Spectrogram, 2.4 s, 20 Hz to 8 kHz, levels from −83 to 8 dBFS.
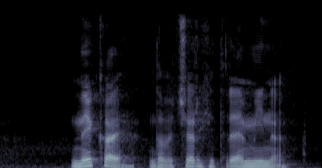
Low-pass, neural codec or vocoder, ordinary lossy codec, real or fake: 7.2 kHz; none; MP3, 48 kbps; real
